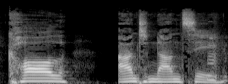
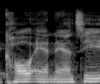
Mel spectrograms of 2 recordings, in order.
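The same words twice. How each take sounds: First: It is said in a pompous British accent. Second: It is said in a plain American accent. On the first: The car's voice dialing understands it. The speaker calls it right. "I have to say it like this. ... my pompous British accent" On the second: The car's voice dialing fails to understand it. The speaker calls it wrong. "If I say call Aunt Nancy"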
